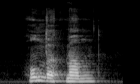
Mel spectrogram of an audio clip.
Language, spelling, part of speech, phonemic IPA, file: Dutch, honderdman, noun, /ˈhɔndərtˌmɑn/, Nl-honderdman.ogg
- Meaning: centurion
